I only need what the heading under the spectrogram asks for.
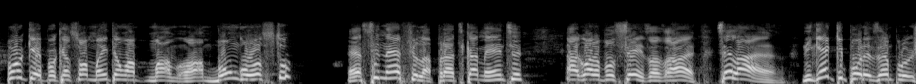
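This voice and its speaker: A man's voice: high voice, dry recording, muffled recording. A man from Brazil, a pastor giving a humorous, conversational sermon and acting out his own inner dialogue.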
